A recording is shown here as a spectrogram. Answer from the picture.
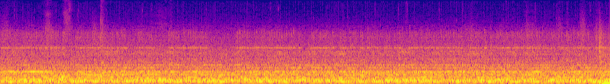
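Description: Bakery chiller's refrigeration unit running: a steady hum with a faint high whine.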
